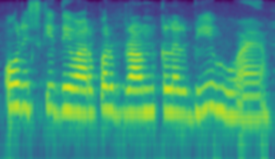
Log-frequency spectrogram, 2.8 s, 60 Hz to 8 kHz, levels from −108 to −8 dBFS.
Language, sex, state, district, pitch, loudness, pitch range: Hindi, female, Uttar Pradesh, Saharanpur, 260 Hz, -18 LUFS, 250-280 Hz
